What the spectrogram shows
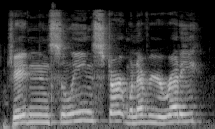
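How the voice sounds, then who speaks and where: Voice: mid-range voice, fairly even intonation, fast. A livestream host rambling through technical setup with lots of fillers before running an improv game. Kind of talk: casual livestream hosting.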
